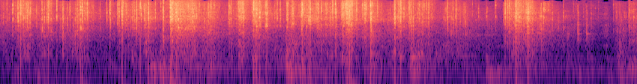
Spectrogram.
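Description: Foil trading-card pack wrapper crinkling as it is handled and opened, a dense run of crackles.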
